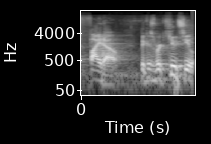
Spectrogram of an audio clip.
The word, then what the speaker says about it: FD.io: stands for fast data typically ftil will be pronounced as Fido because we're cutesy like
